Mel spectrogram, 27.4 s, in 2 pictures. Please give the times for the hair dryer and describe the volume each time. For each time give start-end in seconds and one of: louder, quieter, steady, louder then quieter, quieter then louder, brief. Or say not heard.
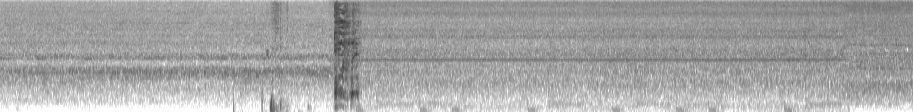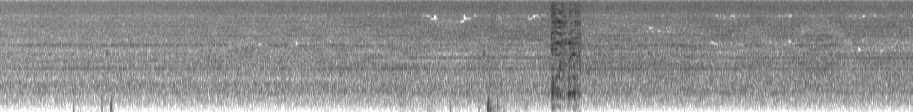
0.0-27.3 louder.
